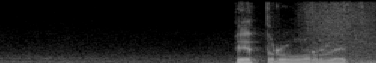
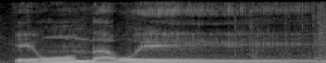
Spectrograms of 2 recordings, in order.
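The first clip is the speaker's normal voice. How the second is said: put-on lightly done Mexican accent; much slower than usual. Streamer joking to chat in a mock Mexican accent. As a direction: toss off a casual mock Mexican slang greeting. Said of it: "my Mexican accent".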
